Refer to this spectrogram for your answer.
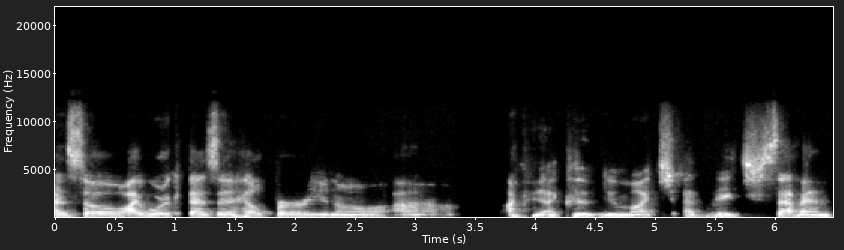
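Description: Fairly slow, monotone speech in an Iranian accent, flat in intonation and very even in loudness. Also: woman, medium pitch for a woman. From Iran, rural village. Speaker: real estate investor. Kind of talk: interview, personal story. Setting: studio. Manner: halting, many fillers.

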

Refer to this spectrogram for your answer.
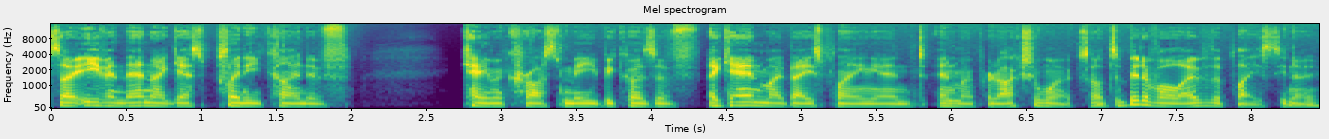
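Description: On a very clean recording with a silent background and a dry, close sound with no echo, a man with an Australian accent speaks at a fairly quick pace in a medium pitch. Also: fairly even intonation. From Sydney, Australia. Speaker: session bass player and producer. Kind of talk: interview conversation.

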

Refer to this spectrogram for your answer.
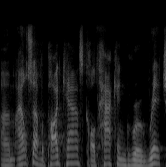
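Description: Against a quiet background, a man uses an ordinary speaking voice at a fairly high pitch and a moderate pace. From Iran, raised in US from childhood. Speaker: entrepreneur and author. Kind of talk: interview storytelling.

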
